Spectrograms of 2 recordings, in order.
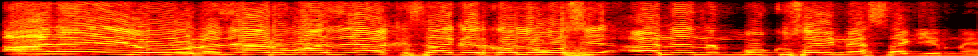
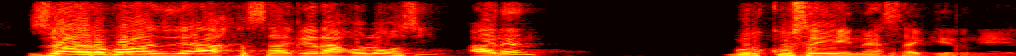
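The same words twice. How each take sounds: First: Mildly raised, proclaiming retelling; raised preaching quote. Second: Said in the usual way. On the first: Retold or imitated.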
